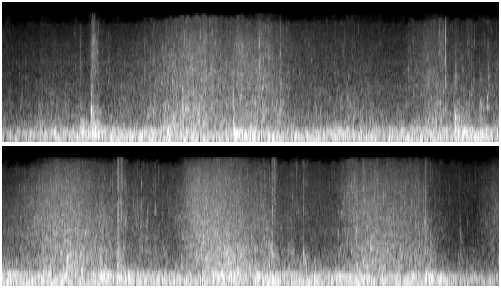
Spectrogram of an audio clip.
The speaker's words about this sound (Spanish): Esta tarde hay un pozo de silencios, de aguas dormidas que vienen a morir en un vaivén sin fin en la playa.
